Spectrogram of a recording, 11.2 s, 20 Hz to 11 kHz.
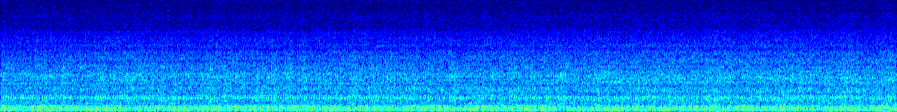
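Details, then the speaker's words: Yamaha FZR600, cold and running without the airbox, after an oil change and filter that topped up oil found low; the earlier suspected timing chain rattle is gone, leaving a steady, even, healthy idle. "that sounds normal"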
